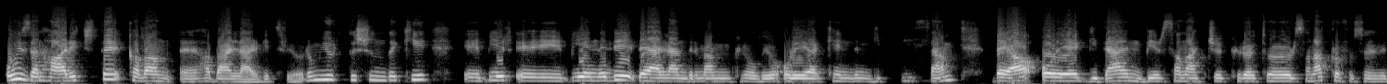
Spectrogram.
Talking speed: 115 wpm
